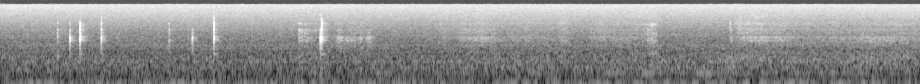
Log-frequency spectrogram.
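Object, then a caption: Small wooden chest with metal fittings. A small hollow wooden treasure chest with a metal latch and corners is held in both hands while long painted nails scratch and tap its wooden surface. The result is a quiet, scratchy, writing-like sound with several sharp, short clicks in the first few seconds over a low hum.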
